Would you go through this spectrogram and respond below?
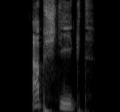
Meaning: second-person plural dependent preterite of absteigen
- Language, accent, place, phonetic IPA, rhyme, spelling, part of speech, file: German, Germany, Berlin, [ˈapˌʃtiːkt], -apʃtiːkt, abstiegt, verb, De-abstiegt.ogg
